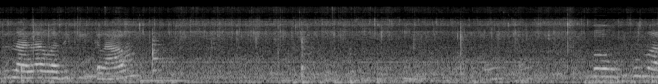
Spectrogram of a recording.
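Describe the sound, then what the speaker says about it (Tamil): Mustard seeds and onions sauté in hot oil for an egg podimas, giving a bright, busy crackle and sizzle. Stirring scrapes come and go through it, louder near the start and end, with no speech. "எண்ணெய் ஊற்றி கடுகு போட்டு வெங்காயம் போட்டு நல்லா வதக்கிக்கலாம்"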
